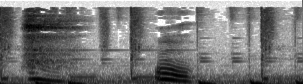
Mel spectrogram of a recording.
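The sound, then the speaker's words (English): Breathing during a guided exhale exercise: several audible, airy exhalations and breaths come in an uneven sequence, some with a slight voiced, sighing quality, at a moderate to soft level. “Let's exhale again.”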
